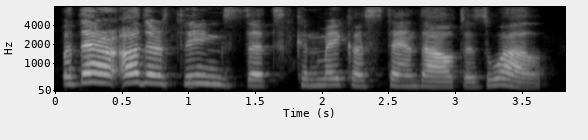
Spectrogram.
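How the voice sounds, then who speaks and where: A woman speaking as an expert guest in an interview, explaining her points deliberately in short, emphatic phrases. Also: on the high side, expressive, fairly bright tone. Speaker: style and communication expert guest.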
